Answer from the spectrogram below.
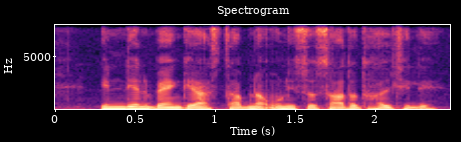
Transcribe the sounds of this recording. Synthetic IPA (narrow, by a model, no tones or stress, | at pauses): ɪɳɖijənbɛ̃ːŋkeɾa̰ːst̪ʰaːbna̰ʔʊnːiːsɔːsaːt̪ət̪ʰɦɐlt͡ʃʰɪleː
